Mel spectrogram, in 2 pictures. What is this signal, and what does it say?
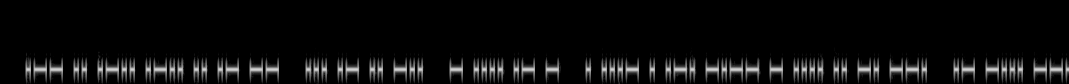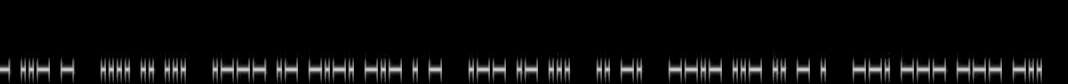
Morse code, heard as a keyed tone, about 30 wpm, 700 Hz. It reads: WILLIAM SAID THAT EVERYTHING ABOUT HIS JACKET WAS IN QUITE GOOD
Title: Pangram Challenge v2 - 30wpm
